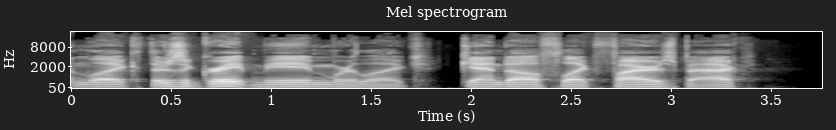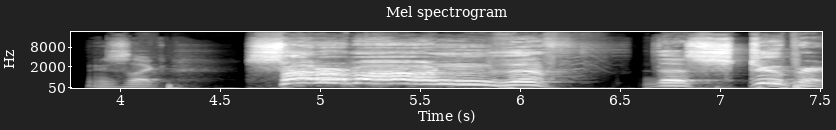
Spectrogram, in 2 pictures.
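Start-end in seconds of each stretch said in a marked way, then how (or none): 4.6-7.5 very high, booming, drawn-out, slow voice. Retelling a meme where Gandalf fires back: imitating Gandalf. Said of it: "doing that voice".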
